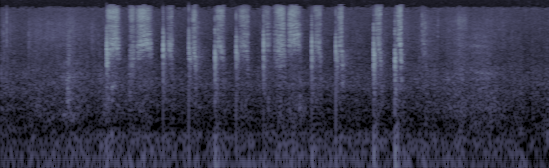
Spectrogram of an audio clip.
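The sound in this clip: Scratchy strokes of a hand drawing vector arrows, a few short faint bursts of scraping at an uneven rhythm with brief pauses between them.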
